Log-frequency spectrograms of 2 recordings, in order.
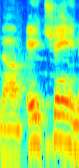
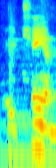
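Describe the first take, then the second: First: The last syllable rhymes with 'rain'. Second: The last syllable rhymes with 'man'. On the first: This is how others had been saying the name. The speaker calls it wrong. "they were pronouncing A-Chain" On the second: This is how the player wants the name said. The speaker calls it right. "I want to be A-Chan now"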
